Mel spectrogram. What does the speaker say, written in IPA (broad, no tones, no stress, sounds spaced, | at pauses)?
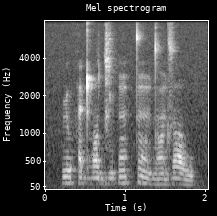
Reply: ɳ u h a ɖʱ ɔ d͡ʑ ɯ p õː p t̪ õː d ɔ̃ d z ɔː w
